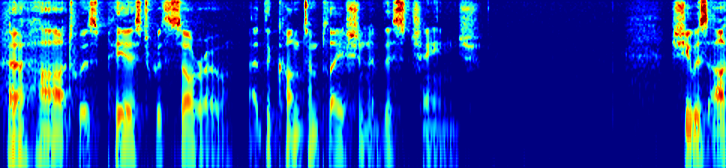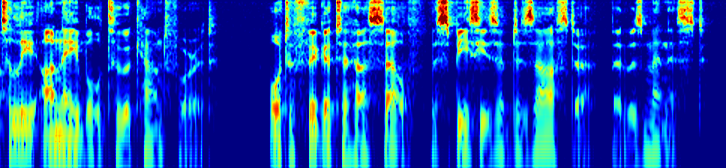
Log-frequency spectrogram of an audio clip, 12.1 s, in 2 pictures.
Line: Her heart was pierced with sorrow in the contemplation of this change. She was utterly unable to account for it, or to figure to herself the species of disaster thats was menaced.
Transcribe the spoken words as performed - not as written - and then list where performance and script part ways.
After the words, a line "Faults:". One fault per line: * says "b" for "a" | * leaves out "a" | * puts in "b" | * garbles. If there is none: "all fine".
Her heart was pierced with sorrow at the contemplation of this change. She was utterly unable to account for it, or to figure to herself the species of disaster that was menaced.
Faults:
* says "at" for "in"
* says "that" for "thats"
